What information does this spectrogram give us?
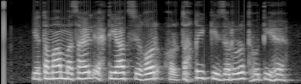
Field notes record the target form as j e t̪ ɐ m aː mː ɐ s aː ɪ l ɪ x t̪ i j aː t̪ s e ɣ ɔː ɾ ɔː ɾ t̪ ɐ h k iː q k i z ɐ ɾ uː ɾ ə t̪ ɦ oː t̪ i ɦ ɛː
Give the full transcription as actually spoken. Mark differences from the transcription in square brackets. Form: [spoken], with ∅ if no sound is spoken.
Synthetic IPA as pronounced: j e t̪ ɐ m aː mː ɐ s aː ɪ l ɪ [h] t̪ i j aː t̪ s e ɣ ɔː ɾ ɔː ɾ t̪ ɐ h [q] iː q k i z ɐ ɾ uː ɾ ə t̪ ɦ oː t̪ i ɦ ɛː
